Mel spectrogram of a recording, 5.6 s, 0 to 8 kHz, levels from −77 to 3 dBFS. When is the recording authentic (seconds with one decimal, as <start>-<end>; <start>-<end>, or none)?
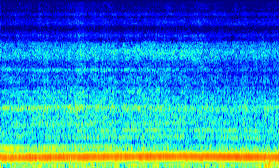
0.7-1.4; 4.8-5.6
